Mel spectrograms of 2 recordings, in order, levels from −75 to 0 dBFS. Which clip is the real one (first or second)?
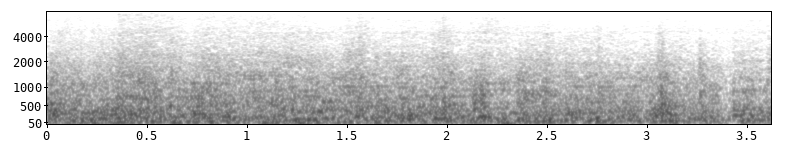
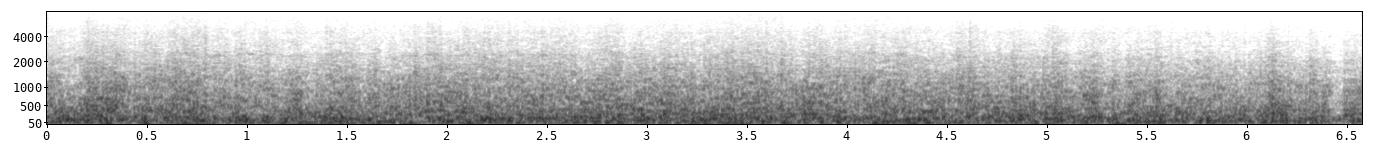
second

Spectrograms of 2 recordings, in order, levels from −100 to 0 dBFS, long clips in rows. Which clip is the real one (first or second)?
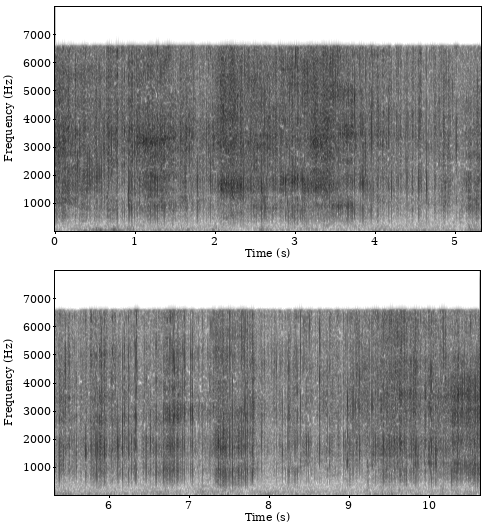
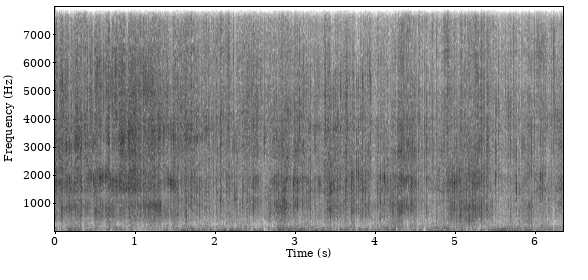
first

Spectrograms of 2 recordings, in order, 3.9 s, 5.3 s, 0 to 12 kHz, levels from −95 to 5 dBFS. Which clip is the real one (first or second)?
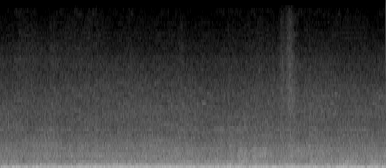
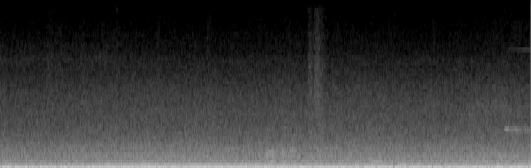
second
